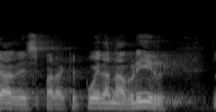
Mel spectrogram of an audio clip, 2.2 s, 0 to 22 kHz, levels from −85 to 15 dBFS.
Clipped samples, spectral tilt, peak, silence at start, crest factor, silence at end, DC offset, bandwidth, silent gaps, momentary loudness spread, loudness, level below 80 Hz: under 0.1%; -3.5 dB/octave; -20 dBFS; 0 s; 14 dB; 0.35 s; under 0.1%; 7.4 kHz; none; 8 LU; -34 LUFS; -74 dBFS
